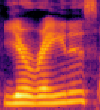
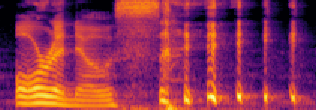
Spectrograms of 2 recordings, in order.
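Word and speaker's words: Ouranos: Um, Uranus. Oh no, that's Orinos. Technically, that's how you say his name.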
